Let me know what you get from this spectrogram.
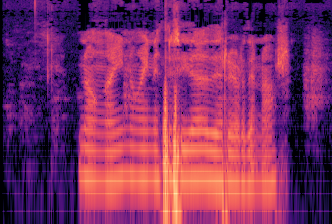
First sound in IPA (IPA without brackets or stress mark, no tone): n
